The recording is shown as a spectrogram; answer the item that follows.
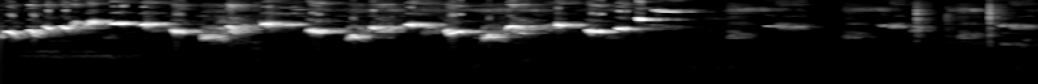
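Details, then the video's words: White-rumped shama song played to trigger a reply: fast run of rich, slurred whistled notes repeated several times a second, rising and falling, then softer scattered high chirps toward the end. "SUARA MURAI BATU Untuk Memancing BUNYI jadi NYAUT GACOR"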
